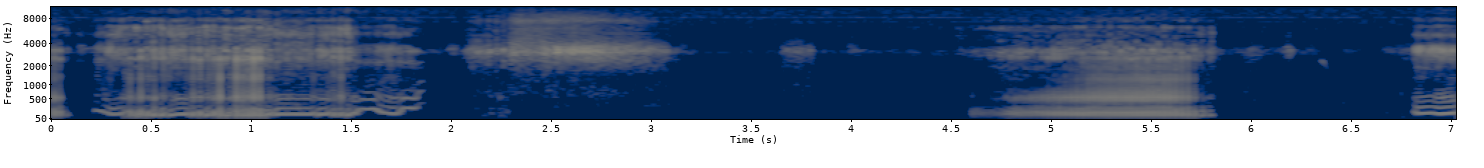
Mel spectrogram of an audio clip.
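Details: Sleeping bulldog snoring loudly, long rattling, buzzy inhalations with a low throbbing tone, alternating with softer hissing breaths, each lasting one to two seconds.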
